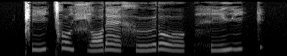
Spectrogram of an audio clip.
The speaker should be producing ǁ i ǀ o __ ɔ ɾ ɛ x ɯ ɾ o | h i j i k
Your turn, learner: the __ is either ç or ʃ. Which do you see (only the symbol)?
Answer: ç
